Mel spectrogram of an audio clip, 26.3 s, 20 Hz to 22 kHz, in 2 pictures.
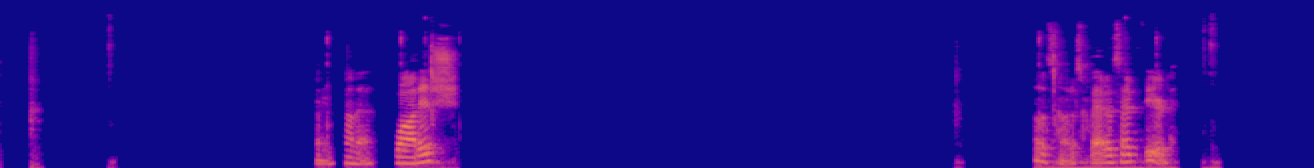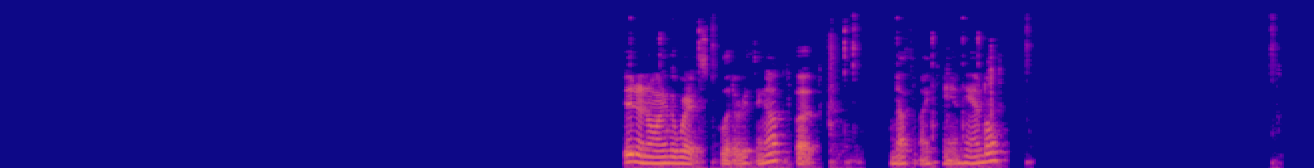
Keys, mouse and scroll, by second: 0.9 click, 1.4-1.8 scroll down 1, 2.1 middle click, 3.7 shift+middle click, 4.8 middle click, 4.9 middle click, 6.8 shift+middle click, 7.6 middle click, 7.6 middle click, 9.0 shift+middle click, 9.6 middle click, 9.6 middle click, 9.9 scroll up 1, 10.2 shift+middle click, 10.7-11.1 scroll up 1, 11.2 middle click, 11.9 click, 12.2 scroll up 1, 13.2 middle click, 14.6 shift+middle click, 15.8 middle click, 15.9 middle click, 16.5 shift+middle click, 17.2 scroll down 1, 17.6 middle click, 18.0 shift+middle click, 19.4 middle click, 19.4 middle click, 20.0 click, 21.2 1, 21.5 click, 22.0 middle click, 22.6 shift+middle click, 23.2 click, 23.6 middle click, 25.7 click, 25.9 shift+middle click.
